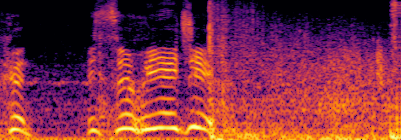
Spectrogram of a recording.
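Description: An explosion bursts nearby.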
